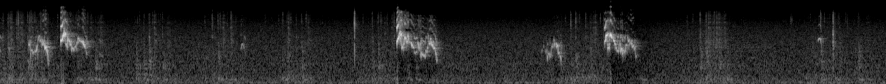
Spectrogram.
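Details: Pet budgerigar calling repeatedly with bright, squeaky chirps and short warbled notes every second or two, some notes doubled, over low background hiss.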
